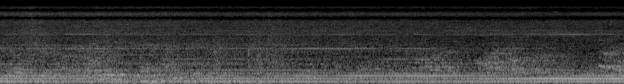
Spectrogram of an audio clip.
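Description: Steady electrical hum of a Mini Melts ice cream vending machine, a few held low tones over a faint hiss, while its robotic arm lifts a cup from the freezer.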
